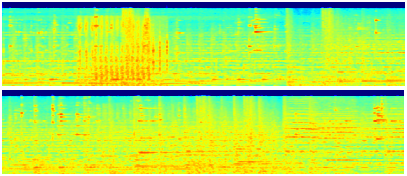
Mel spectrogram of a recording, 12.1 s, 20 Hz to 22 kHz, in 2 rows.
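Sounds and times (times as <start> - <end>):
dramatic orchestral score: 0.0 - 12.0.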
